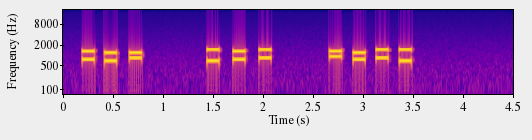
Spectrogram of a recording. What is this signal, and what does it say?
DTMF, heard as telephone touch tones, dialled by hand, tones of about 120 ms. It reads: 517 359 0493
